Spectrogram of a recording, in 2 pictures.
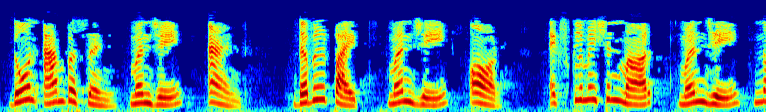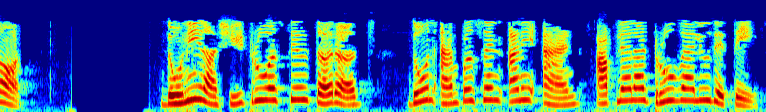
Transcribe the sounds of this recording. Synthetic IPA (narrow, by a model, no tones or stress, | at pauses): d̪onæmpəɾseɳʈm̤əɳd͡ze | æ̃ɳɖ | ɖəbəlpajp̚ | m̤əɳd͡ze | ɔɾ | ekskləmeɕənmaɾk̚m̤əɳd͡zenɔʈ̚ | d̪oniːɾaɕiːʈɾuːəst̪iːlt̪əɾət͡s | d̪onæ̃mpəɾseɳʈaɽ̃iʔæ̃ɳɖapljalaʈɾuːʋæljud̪et̪e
